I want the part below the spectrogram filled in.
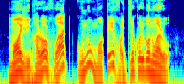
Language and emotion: Assamese, disgusted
